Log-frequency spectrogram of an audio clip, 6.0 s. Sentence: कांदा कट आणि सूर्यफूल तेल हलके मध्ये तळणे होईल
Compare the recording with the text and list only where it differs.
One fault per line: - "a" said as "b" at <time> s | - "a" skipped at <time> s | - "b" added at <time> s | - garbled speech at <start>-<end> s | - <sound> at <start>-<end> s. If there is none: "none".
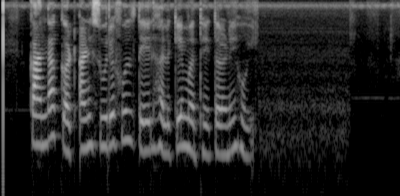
none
